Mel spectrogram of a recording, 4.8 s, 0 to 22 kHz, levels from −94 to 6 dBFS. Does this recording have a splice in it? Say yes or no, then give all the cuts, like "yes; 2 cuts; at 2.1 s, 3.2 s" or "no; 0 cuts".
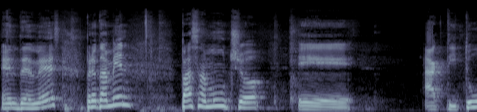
no; 0 cuts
